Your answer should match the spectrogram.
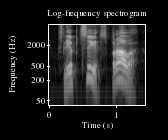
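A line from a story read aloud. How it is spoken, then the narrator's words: Shout. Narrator (Russian): закричал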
